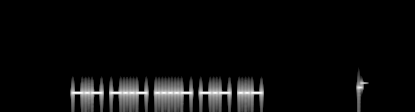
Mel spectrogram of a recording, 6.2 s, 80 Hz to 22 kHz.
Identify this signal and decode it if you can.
Morse code, heard as a keyed tone, about 25 wpm, 700 Hz. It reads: KX4KU
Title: Call Signs - 25wpm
